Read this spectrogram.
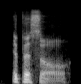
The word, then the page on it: epistle: British English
